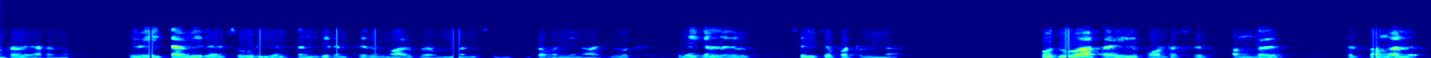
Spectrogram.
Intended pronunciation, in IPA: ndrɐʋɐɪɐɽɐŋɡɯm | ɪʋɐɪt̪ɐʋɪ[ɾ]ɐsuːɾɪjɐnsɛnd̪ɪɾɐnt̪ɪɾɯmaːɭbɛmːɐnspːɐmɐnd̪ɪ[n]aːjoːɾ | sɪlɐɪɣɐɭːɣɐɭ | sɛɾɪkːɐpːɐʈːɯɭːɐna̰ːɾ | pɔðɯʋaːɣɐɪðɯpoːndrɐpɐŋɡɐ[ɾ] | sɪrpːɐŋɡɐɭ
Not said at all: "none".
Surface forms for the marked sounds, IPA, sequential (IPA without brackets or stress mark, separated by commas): ɾ, n, ɭ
